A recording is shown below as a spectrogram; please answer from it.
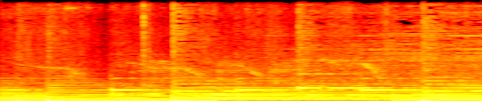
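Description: Background music: sustained tones over low thumping beats less than a second apart, with short falling chirps up high.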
